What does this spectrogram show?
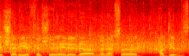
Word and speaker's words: Hudgens: Shetty officiated Vanessa Hudgens. Is that how you say it? Hudins. Hudins her wedding.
